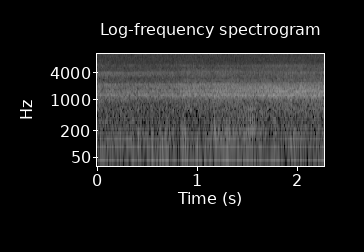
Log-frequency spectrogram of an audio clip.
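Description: Small sea waves washing and foaming over sand in shallow surf, a steady wash, with wind buffeting the microphone as a low rumble.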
